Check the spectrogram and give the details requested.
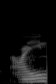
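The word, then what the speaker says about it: عين: আইন বলার সময় আপনারা গলার মাঝখানে হালকা পুশ করবেন। তাহলে আইনটা সুন্দর উচ্চারণ হবে।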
